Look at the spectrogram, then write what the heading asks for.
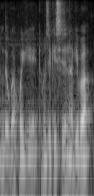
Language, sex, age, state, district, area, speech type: Manipuri, male, 18-30, Manipur, Imphal West, urban, spontaneous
